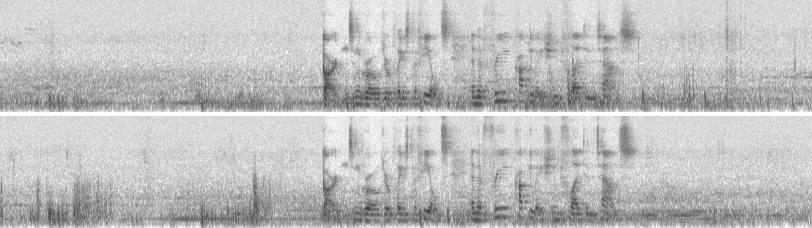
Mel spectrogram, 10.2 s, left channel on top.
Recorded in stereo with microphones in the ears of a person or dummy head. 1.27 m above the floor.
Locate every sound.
4.0 s a man speaking: 5° left (ahead or behind), 1.1 m; by 8.0 s 50° right (ahead or behind), 2.5 m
